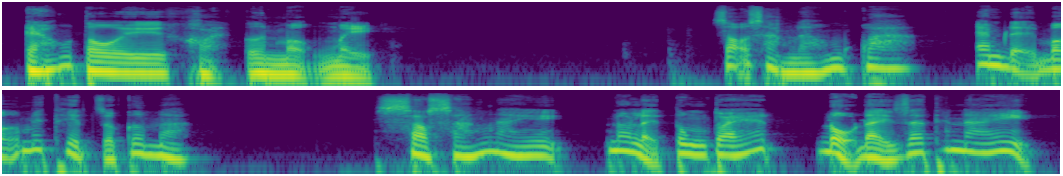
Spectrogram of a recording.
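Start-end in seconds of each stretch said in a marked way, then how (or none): 3.5-10.5 lightly voiced mother, higher and puzzled; a hint of a mother wondering aloud. A narrator's reading. Mother asks father about spilled lard, lightly puzzled. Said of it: "tiếng của mẹ ở ngoài sân vang lên".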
